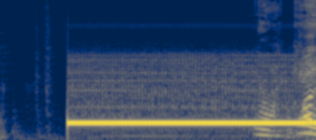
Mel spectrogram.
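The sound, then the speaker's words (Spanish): A telephone dial tone switches on abruptly after a brief silence, as a number is about to be dialed again, and holds as a steady, loud, unbroken hum; near the end a voice begins talking over it. “otra vez, otra vez, otra vez. Vamos a marcar.”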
